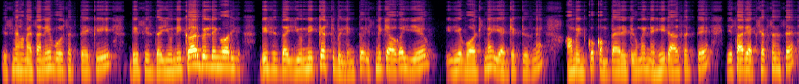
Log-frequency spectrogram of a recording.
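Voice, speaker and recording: In this grammar lesson, the teacher, a man with an Indian English accent, recites English rules slowly and explains them rapidly in the gaps. His mellow voice is medium in pitch with fairly even intonation.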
